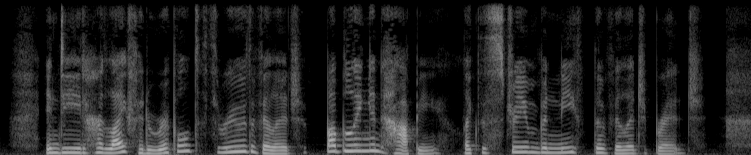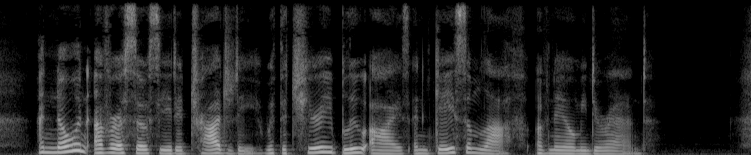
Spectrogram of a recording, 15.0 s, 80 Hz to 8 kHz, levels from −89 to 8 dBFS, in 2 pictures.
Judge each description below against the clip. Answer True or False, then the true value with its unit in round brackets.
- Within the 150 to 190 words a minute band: False (140 wpm)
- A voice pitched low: False (200 Hz)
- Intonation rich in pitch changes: False (4.8 semitones)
